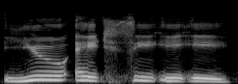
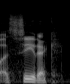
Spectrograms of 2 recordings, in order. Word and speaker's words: acetic: Before I play that, Hake, he white, is telling us that we pronounced that Simone thing wrong. Uh-oh. Let me see here. Did you see it? He texted to you? Let me see. He said it's UHCEETICK. Oh, acetic.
